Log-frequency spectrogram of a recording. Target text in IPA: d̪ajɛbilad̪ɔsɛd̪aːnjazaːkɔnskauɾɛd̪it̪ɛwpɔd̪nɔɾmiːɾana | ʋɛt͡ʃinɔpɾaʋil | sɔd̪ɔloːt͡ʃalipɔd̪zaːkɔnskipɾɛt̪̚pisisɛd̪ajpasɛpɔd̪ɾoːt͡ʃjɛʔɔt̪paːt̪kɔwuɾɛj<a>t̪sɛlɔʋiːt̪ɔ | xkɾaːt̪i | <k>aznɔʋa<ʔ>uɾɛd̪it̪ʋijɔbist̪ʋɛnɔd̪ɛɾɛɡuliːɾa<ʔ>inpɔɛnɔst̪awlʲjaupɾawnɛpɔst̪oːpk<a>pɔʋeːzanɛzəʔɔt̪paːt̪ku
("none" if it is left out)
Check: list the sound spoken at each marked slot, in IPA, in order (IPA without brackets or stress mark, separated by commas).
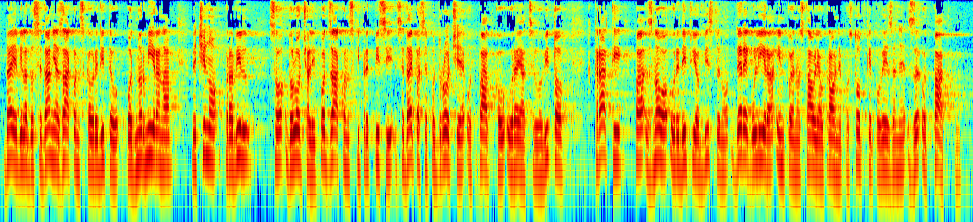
a, p, ʔ, ʔ, ɛ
